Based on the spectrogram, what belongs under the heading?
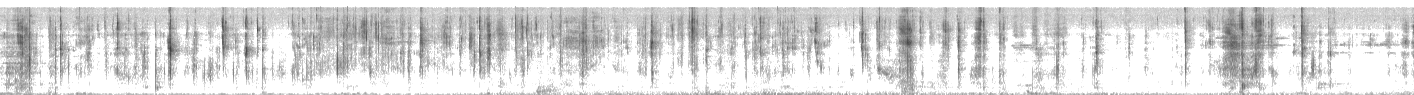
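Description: Close-miked chewing and biting of mutton botti (tripe) curry and deep-fried puri: many short, sharp clicks at an irregular pace.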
